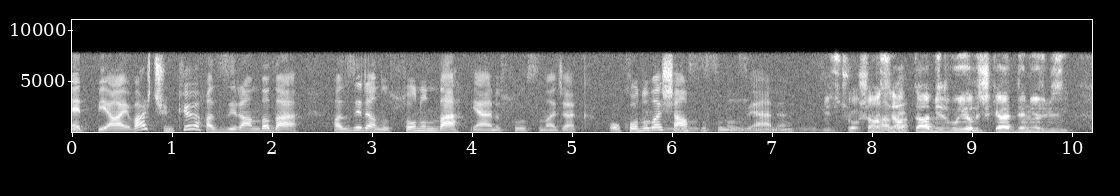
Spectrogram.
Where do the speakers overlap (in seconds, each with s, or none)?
5.7 s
